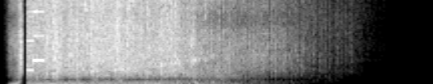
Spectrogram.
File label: weapon staff volatile surge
